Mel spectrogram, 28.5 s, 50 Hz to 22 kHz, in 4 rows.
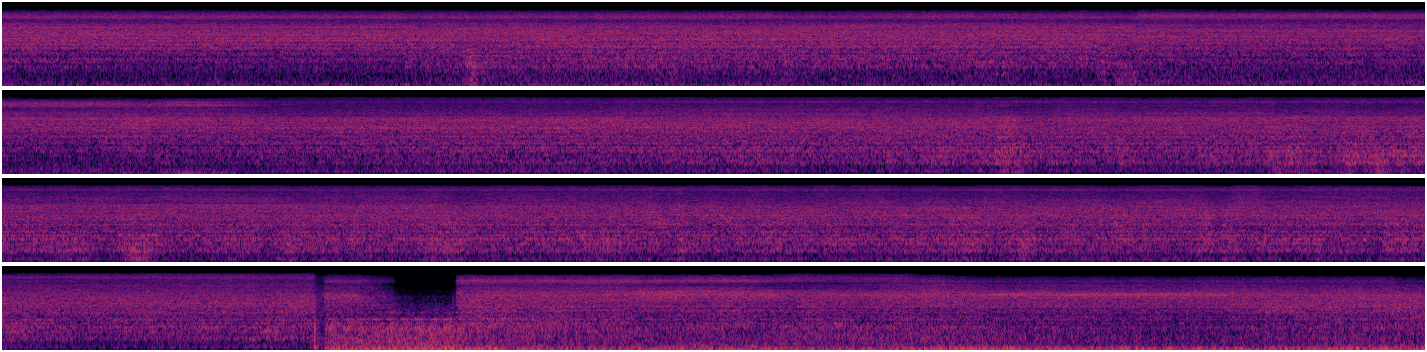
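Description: Plasma cutter cutting steel: a loud, steady hiss of the torch's air and arc that starts abruptly. A deeper rumble joins about 23 seconds in.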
